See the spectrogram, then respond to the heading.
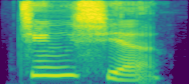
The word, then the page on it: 惊险: jīng xiǎn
